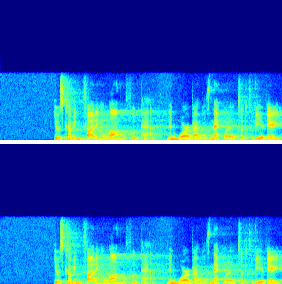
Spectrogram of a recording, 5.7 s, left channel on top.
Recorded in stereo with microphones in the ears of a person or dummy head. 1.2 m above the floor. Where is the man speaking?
5° left (ahead or behind), 0.7 m.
